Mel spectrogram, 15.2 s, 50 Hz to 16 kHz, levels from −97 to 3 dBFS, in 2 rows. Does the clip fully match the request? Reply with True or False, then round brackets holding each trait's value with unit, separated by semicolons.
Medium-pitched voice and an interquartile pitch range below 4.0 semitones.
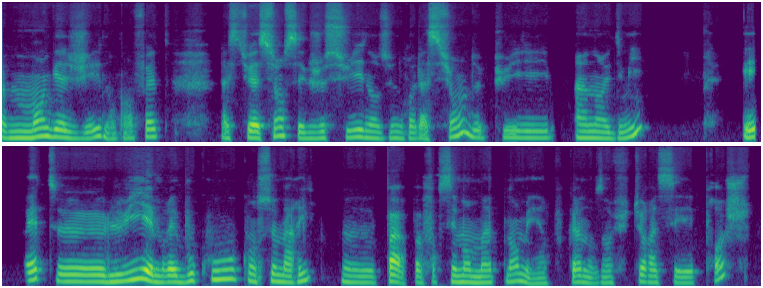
True (170 Hz; 3.5 semitones)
